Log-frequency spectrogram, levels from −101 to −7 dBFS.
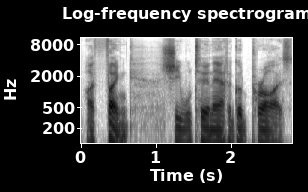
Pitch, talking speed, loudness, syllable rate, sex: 90 Hz, 190 wpm, -19 LUFS, 4.4 syllables/s, male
